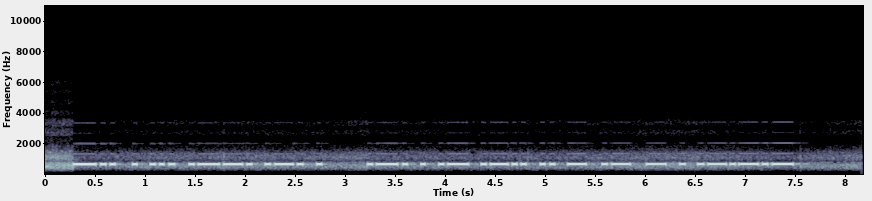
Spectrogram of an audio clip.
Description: Morse code, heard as a keyed tone, hand-sent with a straight key, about 26 wpm, 680 Hz, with radio static and room echo. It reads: DESPRE REALITATE.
